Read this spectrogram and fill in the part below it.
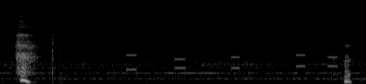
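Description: A telephone keypad dialed during a call scene in a Hindi-dubbed comedy film: a string of short, evenly spaced electronic beeps, each tone distinct and clear, framed by a couple of louder thumps at the start and end.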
